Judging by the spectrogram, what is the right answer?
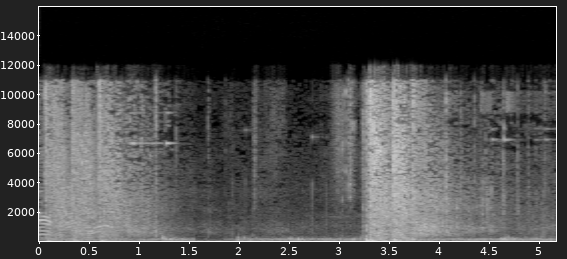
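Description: Gunfire in LA Noire, a 1940s Los Angeles crime game: a dense, loud volley of shots lasts throughout, easing briefly midway and then bursting back in close.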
